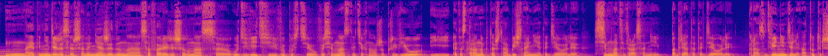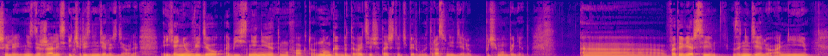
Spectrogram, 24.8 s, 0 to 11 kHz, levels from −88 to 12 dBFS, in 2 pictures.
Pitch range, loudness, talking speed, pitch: 95-120 Hz, -20 LUFS, 165 wpm, 105 Hz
